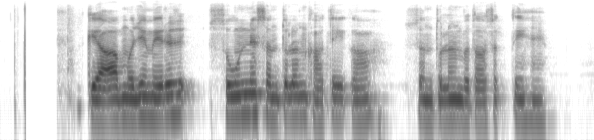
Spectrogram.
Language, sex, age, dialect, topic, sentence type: Hindi, male, 18-24, Awadhi Bundeli, banking, question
